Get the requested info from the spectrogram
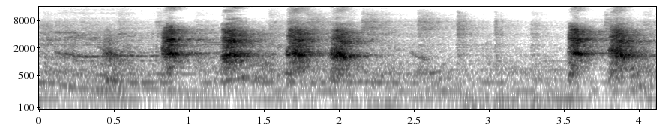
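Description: A dog barking: four short barks about a second in, then two more just before the end.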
